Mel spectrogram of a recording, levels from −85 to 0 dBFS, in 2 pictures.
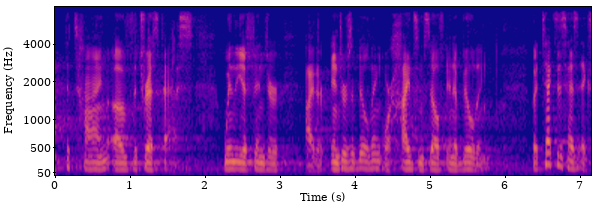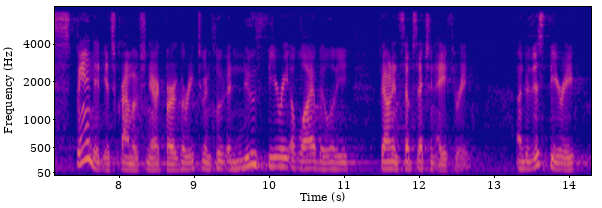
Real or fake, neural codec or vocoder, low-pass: real; none; 7.2 kHz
